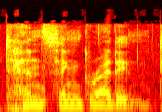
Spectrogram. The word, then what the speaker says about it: tensegrity: There's a term that it's a difficult to pronounce one, but it's tensegrity. I can't even pronounce it myself. Yes, you got it.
